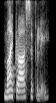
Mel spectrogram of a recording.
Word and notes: Microcephaly: Indian

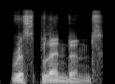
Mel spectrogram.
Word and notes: resplendent: British English

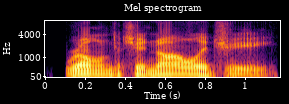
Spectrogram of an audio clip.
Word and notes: roentgenology: American English

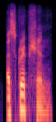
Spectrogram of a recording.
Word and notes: ascription: American English

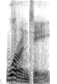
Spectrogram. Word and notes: warranty: British English

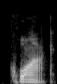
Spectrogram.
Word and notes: KWOC: American English

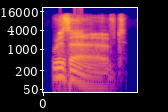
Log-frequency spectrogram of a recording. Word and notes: reserved: British English

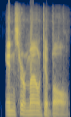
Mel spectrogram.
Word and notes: insurmountable: American English

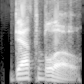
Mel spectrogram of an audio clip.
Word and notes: deathblow: American English

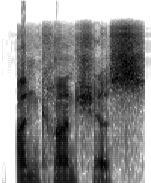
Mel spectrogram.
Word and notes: unconscious: American English

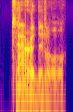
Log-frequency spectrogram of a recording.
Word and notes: taradiddle: British English

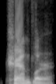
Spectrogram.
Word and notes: chandler: American English

